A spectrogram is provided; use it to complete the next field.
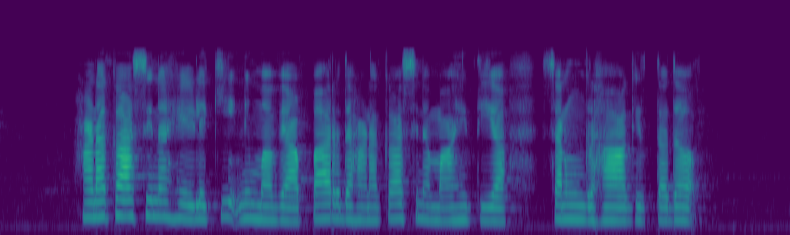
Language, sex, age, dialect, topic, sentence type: Kannada, female, 25-30, Dharwad Kannada, banking, statement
